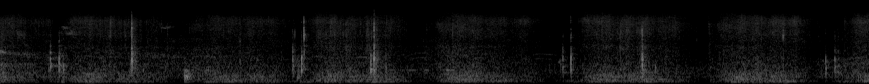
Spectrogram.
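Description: Paint roller on an extension pole rolling wet paint across a ceiling: a soft, sticky hiss that swells and fades with each stroke, with a few sharp clicks along the way.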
